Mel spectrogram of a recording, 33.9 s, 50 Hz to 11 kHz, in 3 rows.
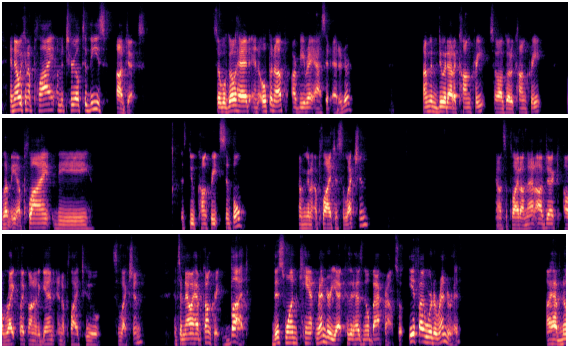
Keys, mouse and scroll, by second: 1.2 click, 2.5 click, 4.7 click, 6.8 click, 9.8 click, 13.0-13.5 scroll, 13.6 middle click, 16.4 right click, 18.3 click, 20.7 click, 22.1 click, 23.3 right click, 25.5 click, 28.4 click, 29.9 click, 32.2 click.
